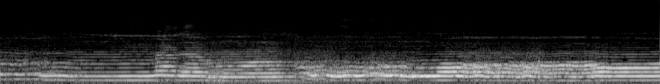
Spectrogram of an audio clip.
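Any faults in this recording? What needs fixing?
At 5.39 s one lost LE Audio frame, about 7.5 ms, leaves a brief noisy smear. The LC3 decoder conceals it by replaying the previous spectrum with random signs. Unlike a dropout, there is no silent gap or click, just a grainy blur. Improving Bluetooth link margin or adding retransmission would prevent it.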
